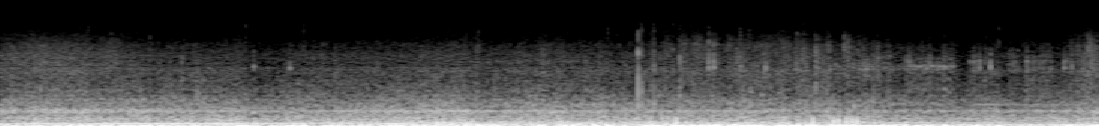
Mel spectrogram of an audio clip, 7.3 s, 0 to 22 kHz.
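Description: Cabin noise on the lower deck of a Volvo B7TL Wright Gemini double-decker bus under way: a loud, steady low engine and drivetrain rumble with a faint constant hum and scattered small rattles. The low engine note shifts about two and a half seconds in.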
